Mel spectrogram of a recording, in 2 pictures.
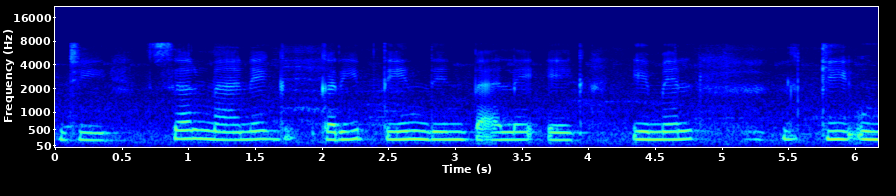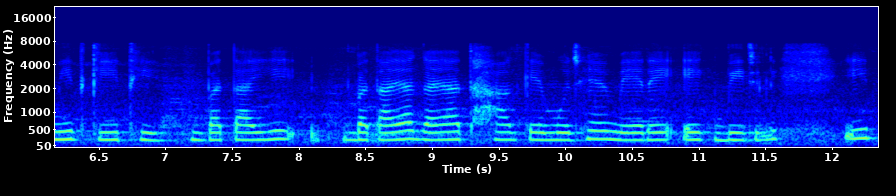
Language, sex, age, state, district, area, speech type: Urdu, female, 18-30, Bihar, Gaya, urban, spontaneous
